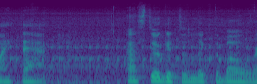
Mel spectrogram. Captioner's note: mixer whirring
